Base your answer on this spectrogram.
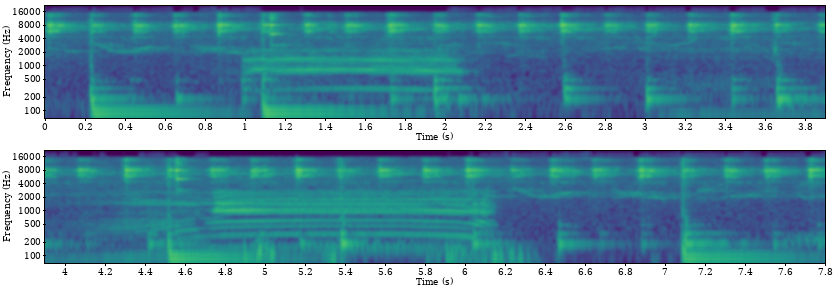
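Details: Red Asian village cows, a large herd crossing a small flowing river with their calves in rural countryside: two long, drawn-out moos with rich harmonics, each lasting one to two seconds, over steady rhythmic background music.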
